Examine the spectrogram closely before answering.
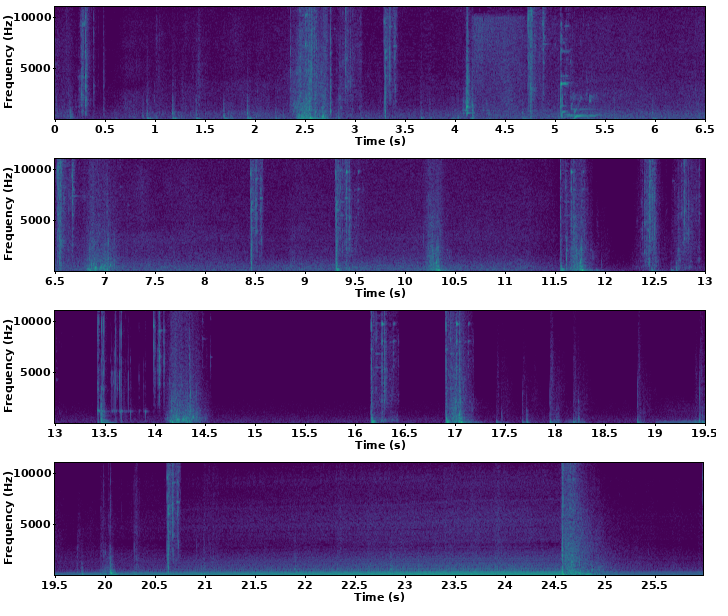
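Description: Footsteps thud quickly on grass and floorboards.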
